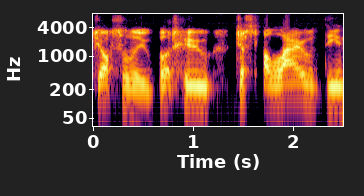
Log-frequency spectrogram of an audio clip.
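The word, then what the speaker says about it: Joselu: I think we should have some sort of system where if you pronounce the J in Hosselu, you have to put a pound in a ha, as in a jar. I think we have to stick to this. – It's Hosselu.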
